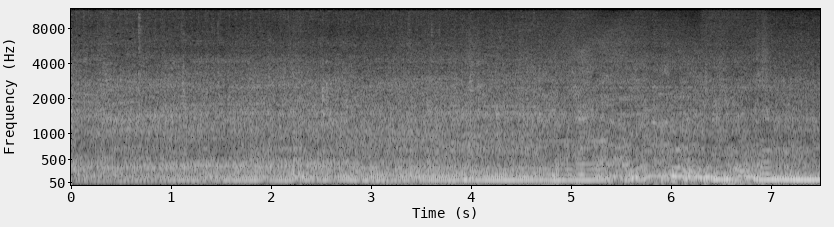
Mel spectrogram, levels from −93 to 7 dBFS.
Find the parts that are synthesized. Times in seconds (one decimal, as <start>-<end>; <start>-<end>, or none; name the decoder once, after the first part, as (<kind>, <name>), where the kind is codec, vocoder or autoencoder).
4.7-7.0 (codec, SNAC)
